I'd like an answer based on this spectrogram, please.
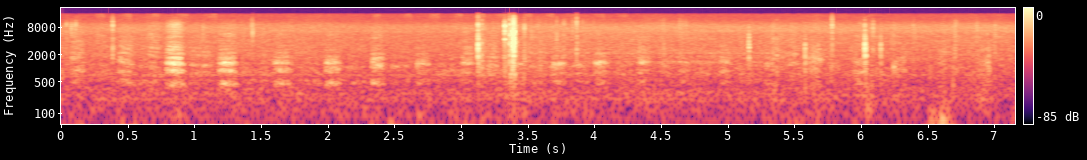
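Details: Golden Retrievers, eleven and ten years old, searching for fallen walnuts in autumn in Toyono, Osaka, Japan, filmed September 24, 2020; quick rhythmic dog panting in short bursts, with footsteps and rustling outdoors.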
